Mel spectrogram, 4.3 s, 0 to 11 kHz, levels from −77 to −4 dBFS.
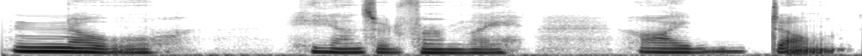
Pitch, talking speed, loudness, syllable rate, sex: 170 Hz, 85 wpm, -18 LUFS, 2.8 syllables/s, female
